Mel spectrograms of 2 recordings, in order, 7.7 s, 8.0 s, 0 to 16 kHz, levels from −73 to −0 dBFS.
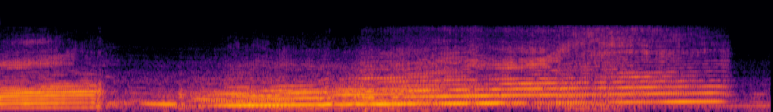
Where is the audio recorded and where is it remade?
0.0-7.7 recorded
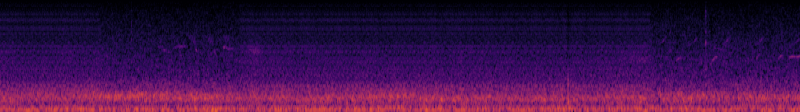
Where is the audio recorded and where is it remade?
0.0-1.0 remade; 1.0-2.4 recorded; 2.4-6.5 remade; 6.5-8.0 recorded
